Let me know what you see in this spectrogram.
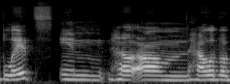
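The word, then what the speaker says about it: Blitzø: The silent is um there's a character called Blitz in um Hell of a Boss and his name is spelled Blitz, but the O is silent, so there's an O on the end.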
